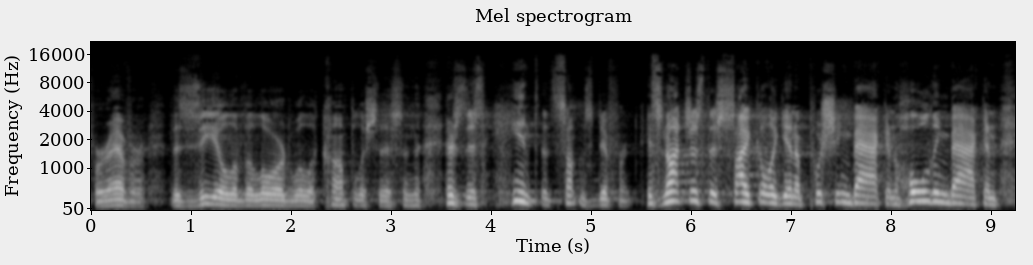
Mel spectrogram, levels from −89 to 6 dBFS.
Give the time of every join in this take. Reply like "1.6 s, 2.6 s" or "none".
5.5 s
